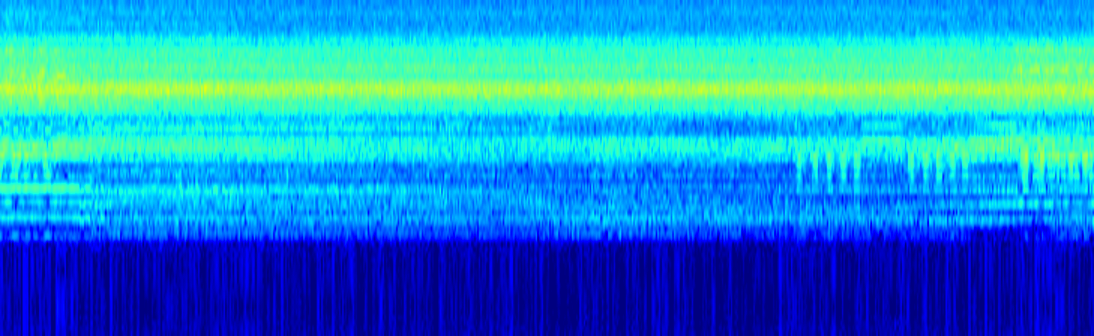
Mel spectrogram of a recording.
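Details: Cellphone recording of Jhyaukiri cicadas at Shivapuri National Park, Tarkeshwor: a constant hissing, high drone centred on one bright sustained pitch, with brief pulsed bursts near the start and end.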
